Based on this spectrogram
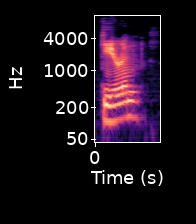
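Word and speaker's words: Girin (기린): So in Japanese, it's more like Kirin, with, like, it's spelled with a K. And in Korean, Girin.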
